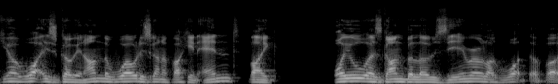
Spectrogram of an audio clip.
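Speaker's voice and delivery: ordinary talk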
